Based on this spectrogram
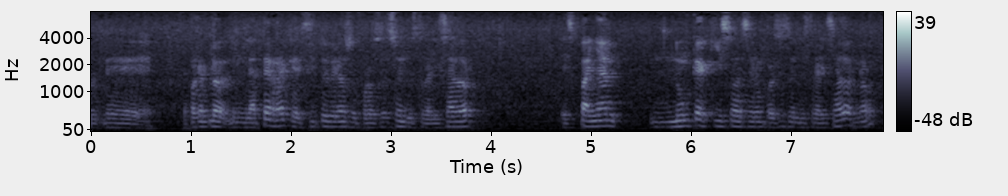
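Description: A man talks fairly quickly while room echo is audible and background noise is noticeable. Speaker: history teacher. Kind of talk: casual chat.

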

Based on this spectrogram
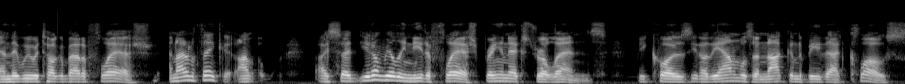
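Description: With a New York accent, a man talks at a moderate pace and medium pitch. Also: lively intonation, quiet background. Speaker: travel photographer and educator. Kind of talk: interview.

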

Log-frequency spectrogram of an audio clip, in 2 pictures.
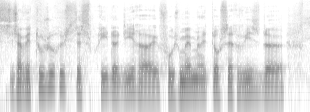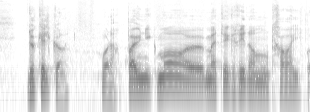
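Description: A man's dark, mellow tone at a moderate pace with ordinary pitch variation. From eastern France, Doubs. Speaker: charity volunteer. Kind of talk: casual interview.

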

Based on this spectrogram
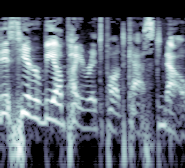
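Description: A female-sounding put-on character voice, medium in pitch for a woman, at a moderate pace. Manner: playful.

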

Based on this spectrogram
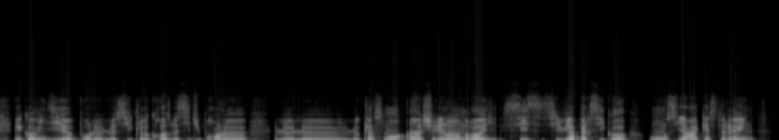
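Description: In a plain, everyday voice, a man speaks at a fairly slow pace with fairly even intonation. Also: medium pitch for a man. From Belgium. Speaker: cycling fan panelist. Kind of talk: casual chat.

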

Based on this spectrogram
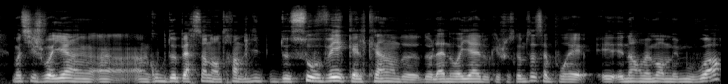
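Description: A man at medium pitch and moderate pace with fairly even intonation, on a very clean recording with a silent background. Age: 30s. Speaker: podcast producer. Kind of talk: casual chat. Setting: café terrace.

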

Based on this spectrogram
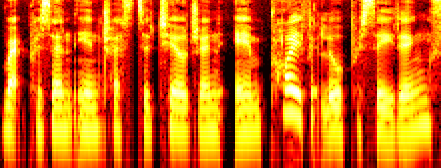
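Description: A woman with an English Midlands accent is heard in a dry, close recording with no echo. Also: very clean recording, silent background. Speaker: family court social work manager. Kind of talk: educational interview. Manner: clear, measured explainer.

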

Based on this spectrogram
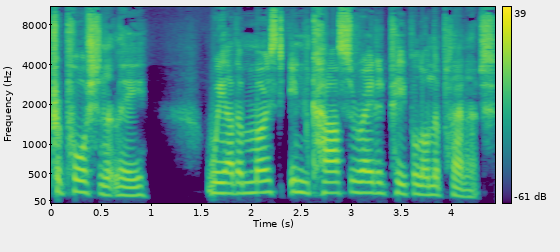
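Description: A woman with an Australian accent speaks at a fairly quick pace in a dark, mellow tone. The sound is dry and close, with no echo. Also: very clean recording, silent background. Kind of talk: reading aloud.

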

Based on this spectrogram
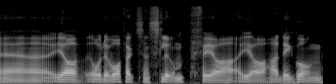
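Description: This is a man speaking. His pitch is fairly low. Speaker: author and true-crime YouTuber. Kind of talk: interview. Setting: outdoors. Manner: halting.

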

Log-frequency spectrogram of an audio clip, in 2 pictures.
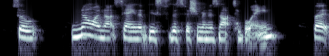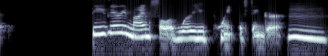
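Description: A somewhat breathy woman with a fairly high pitch uses lively intonation, broken up by long, frequent pauses. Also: moderate pace, very even loudness. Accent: American. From Utah. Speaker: environmental advocate. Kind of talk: casual chat.

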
